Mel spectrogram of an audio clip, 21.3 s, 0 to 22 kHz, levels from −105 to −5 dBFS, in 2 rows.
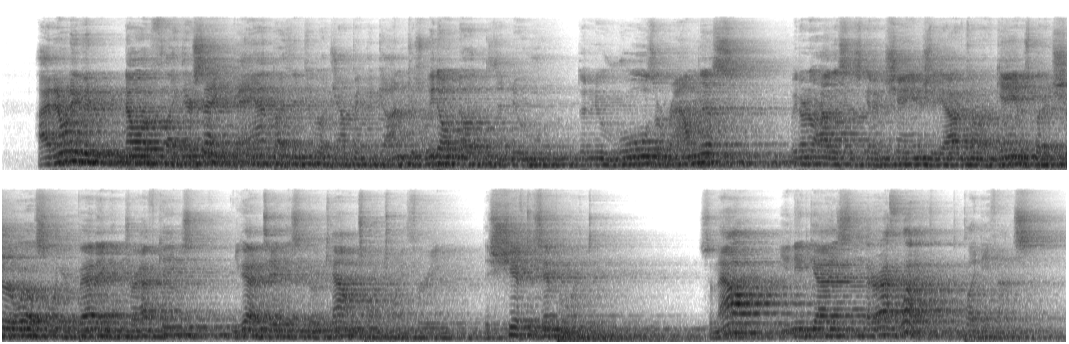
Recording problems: room echo; noticeable; dies away in 2.3 s
off-mic speech; somewhat distant

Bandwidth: 14.5 kHz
